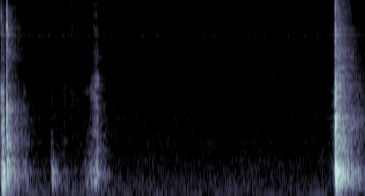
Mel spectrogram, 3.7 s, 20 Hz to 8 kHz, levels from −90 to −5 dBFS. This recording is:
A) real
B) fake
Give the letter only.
B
